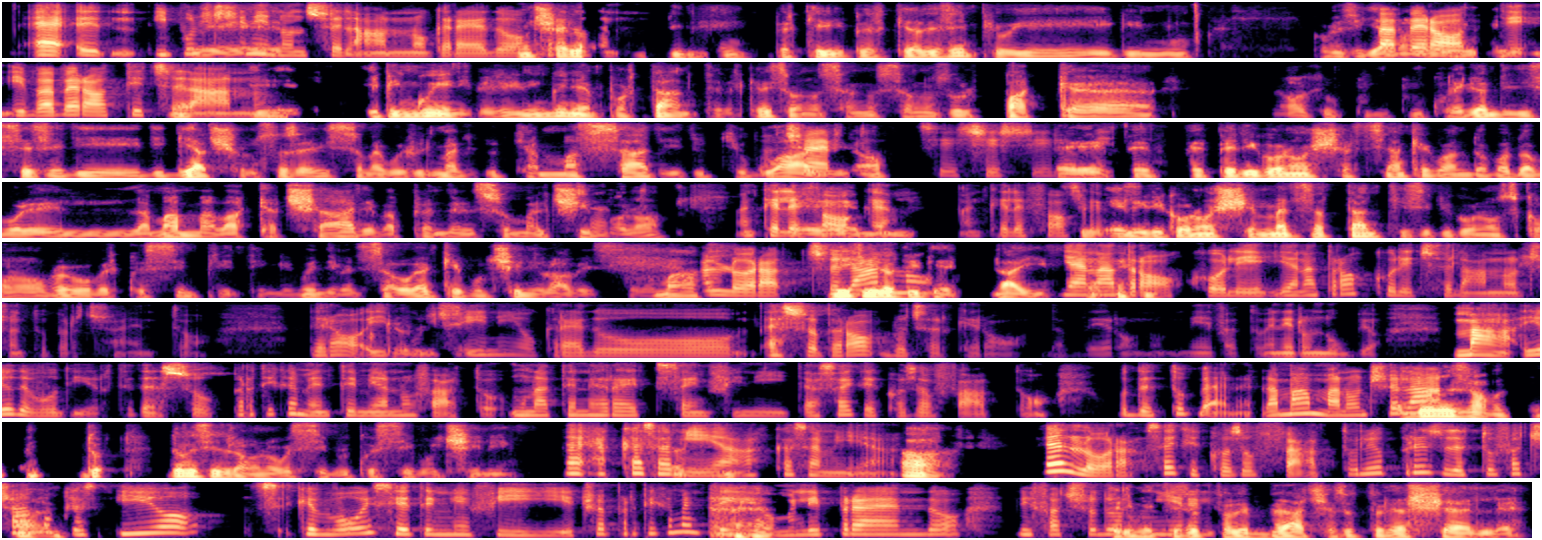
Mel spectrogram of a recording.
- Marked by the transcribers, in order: lip smack; in English: "pack"; chuckle; tapping; throat clearing; "quindi" said as "chindi"; "cioè" said as "ceh"; giggle
- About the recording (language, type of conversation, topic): Italian, unstructured, Perché alcune persone maltrattano gli animali?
